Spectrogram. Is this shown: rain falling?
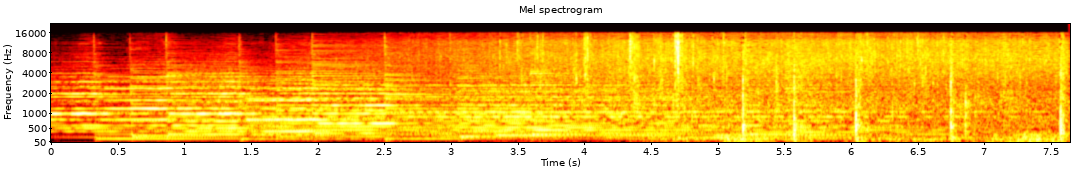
yes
